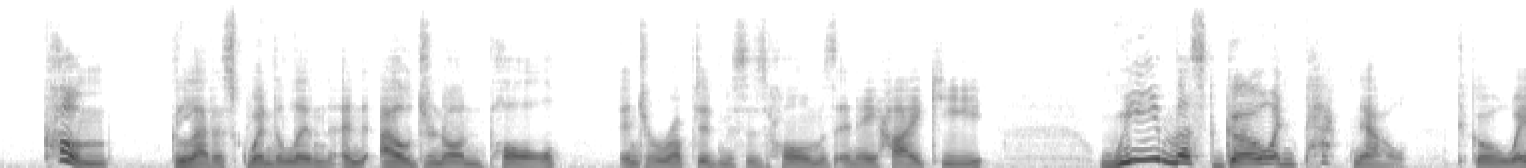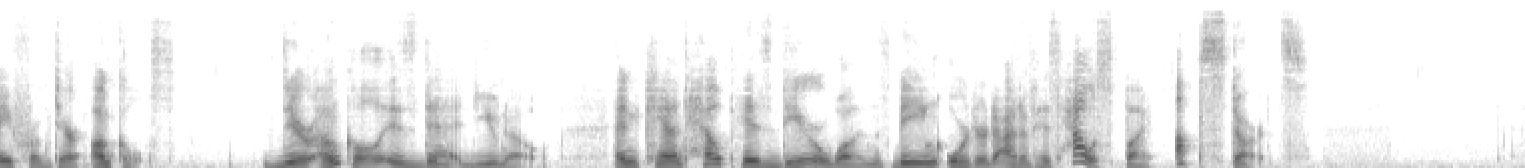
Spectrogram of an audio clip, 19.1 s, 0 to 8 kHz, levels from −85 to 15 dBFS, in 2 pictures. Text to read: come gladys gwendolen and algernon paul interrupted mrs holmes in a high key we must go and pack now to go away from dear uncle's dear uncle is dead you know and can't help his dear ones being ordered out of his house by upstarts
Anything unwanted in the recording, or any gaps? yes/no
no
